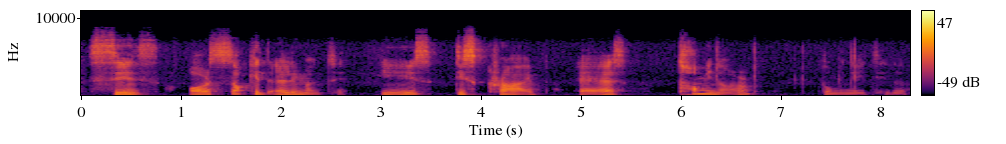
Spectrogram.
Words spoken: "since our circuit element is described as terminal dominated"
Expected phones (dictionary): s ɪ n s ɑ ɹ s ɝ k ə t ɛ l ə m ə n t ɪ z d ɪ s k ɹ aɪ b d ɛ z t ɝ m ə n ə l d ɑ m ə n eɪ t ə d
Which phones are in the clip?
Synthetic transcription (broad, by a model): s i n s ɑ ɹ s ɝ k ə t ɛ l ə m ə n t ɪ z d ɪ s k ɹ aɪ b d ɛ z t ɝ m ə n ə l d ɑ m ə n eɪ t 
